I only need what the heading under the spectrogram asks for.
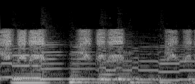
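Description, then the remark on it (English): Loud, raucous calls of a plain chachalaca (Ortalis vetula) repeat in harsh, rhythmic bursts, continuous over two seconds, with no voices. “It's today's Talkin' Birds featured feathered friend, Ortalis vetula, the plain chachalaca.”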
